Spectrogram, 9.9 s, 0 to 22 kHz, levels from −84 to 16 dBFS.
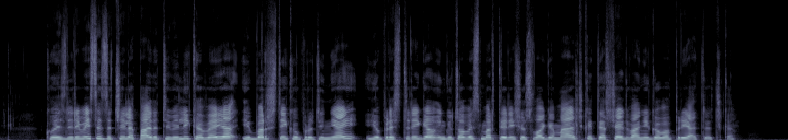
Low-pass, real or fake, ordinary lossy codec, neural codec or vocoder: none; real; none; none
